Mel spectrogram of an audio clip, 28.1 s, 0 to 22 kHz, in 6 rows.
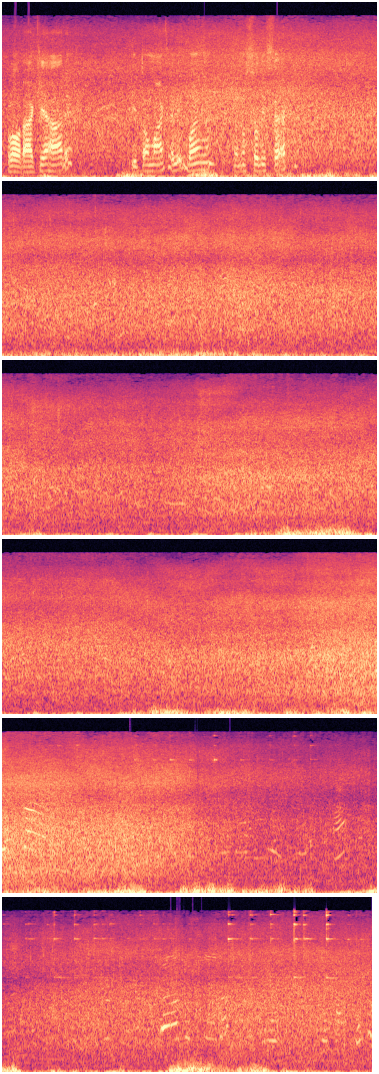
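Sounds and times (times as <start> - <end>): sea waves washing up shore: 0.0 - 28.0
wind buffeting microphone: 0.9 - 10.9, 11.8 - 28.0.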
